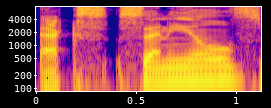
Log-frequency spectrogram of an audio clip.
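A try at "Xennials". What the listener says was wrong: It's also not how you pronounce words that start with an X.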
